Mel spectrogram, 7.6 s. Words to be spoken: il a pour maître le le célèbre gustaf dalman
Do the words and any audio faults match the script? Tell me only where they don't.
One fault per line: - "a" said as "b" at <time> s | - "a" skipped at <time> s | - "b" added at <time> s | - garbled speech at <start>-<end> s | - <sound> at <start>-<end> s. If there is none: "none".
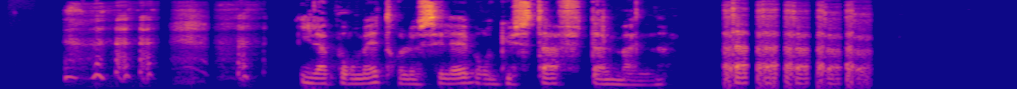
- laugh at 0.5-2.0 s
- "le" skipped at 3.1 s
- laugh at 5.4-6.5 s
